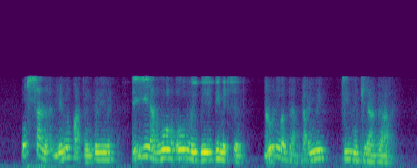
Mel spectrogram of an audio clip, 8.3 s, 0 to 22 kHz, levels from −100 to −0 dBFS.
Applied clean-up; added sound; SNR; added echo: neural mask model DeepFilterNet 3.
